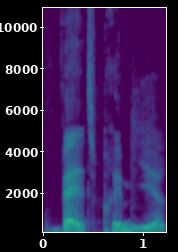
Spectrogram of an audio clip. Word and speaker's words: Weltpremiere: It's actually Weltpremiere. Tu mir jetzt. Pretty similar, right? I think I could do that. Da wurde wahrscheinlich kurz Kritik geübt. Yeah, do it. Weltpremiere.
